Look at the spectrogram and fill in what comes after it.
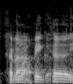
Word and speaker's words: Kurapika: It's Kurapika.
